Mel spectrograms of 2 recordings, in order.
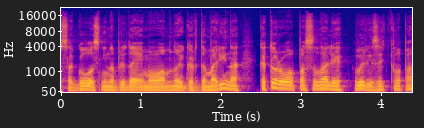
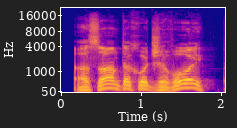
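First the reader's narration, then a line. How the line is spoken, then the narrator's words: Bass voice, swearing sailor. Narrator (Russian): пробасил боцман, добавляя флотские матерные загогулины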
